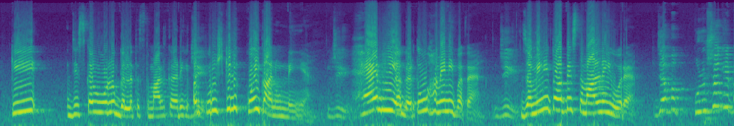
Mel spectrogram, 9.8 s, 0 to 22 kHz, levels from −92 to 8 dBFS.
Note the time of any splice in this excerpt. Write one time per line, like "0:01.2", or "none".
0:08.6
